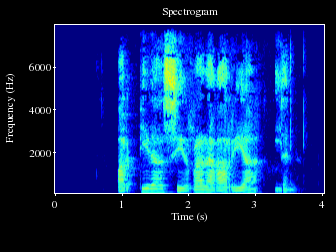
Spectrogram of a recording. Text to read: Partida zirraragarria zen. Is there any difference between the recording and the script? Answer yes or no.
no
